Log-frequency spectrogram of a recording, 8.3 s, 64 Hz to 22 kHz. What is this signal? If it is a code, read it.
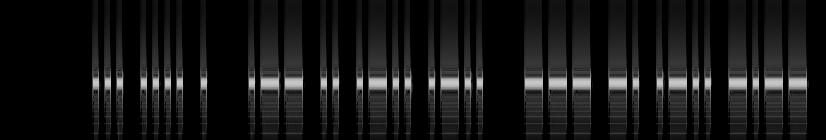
Morse code, heard as a keyed tone, about 20 wpm, 700 Hz. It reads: SHE WILL ONLY
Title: Sentences from Top 1000 Words - Review Part 5 - 20wpm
